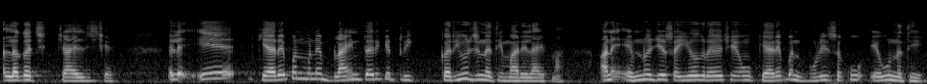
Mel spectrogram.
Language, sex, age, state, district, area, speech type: Gujarati, male, 30-45, Gujarat, Narmada, urban, spontaneous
